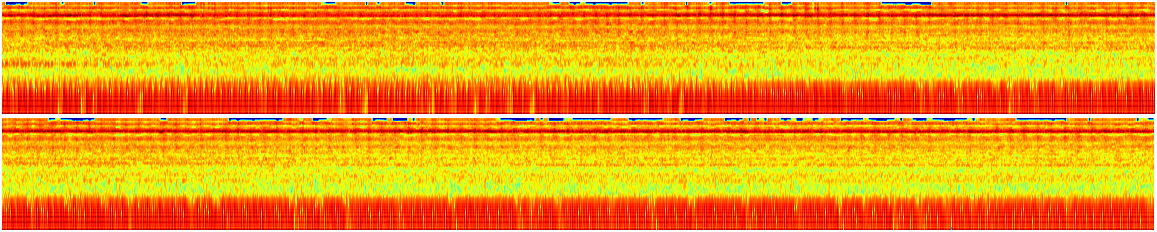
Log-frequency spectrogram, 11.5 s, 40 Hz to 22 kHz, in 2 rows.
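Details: 1965 VW Beetle after a long while sitting in a garage, running after the carburetor was tapped for a suspected stuck float: deep, even idle hum with a steady low drone and no misses or knocks.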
